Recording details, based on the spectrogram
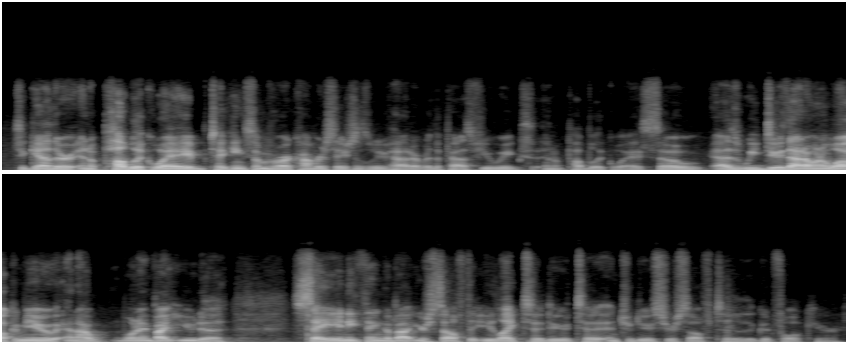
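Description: A man who is a pastor, reading scripture and then earnestly welcoming a guest into a conversation during a church service. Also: mid-range voice. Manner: earnest, heartfelt, with some restarts. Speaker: Presbyterian pastor and podcaster hosting a conversation. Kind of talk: worship-service dialogue, welcoming and introducing a guest.

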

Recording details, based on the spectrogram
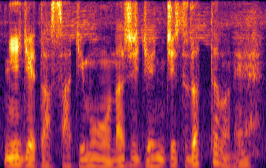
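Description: An actor voicing a weary male high-school teacher who talks in a dry, wry, world-weary way. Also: normal speed, mellow, a little hiss or hum, natural voice. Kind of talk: voice drama acting.

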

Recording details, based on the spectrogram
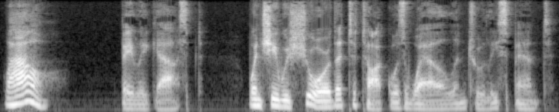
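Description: A man reading a story aloud in measured, scripted narration. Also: deep voice, big pitch swings, breathy edge, dry recording, studio quality. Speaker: story reader.

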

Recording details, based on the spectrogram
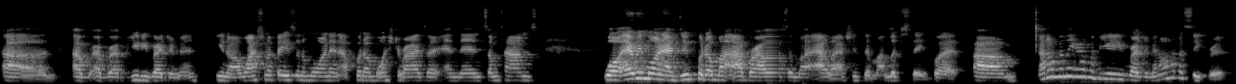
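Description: Woman, podcast co-host, casual and reflective, bright tone, echoey room. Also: on the low side, fast, creaky. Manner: chatty and reflective, laughs easily. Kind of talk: casual live-stream chat.

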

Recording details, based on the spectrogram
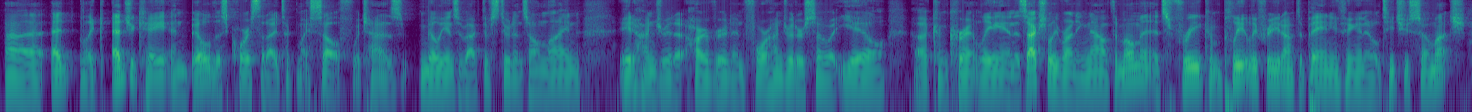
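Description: A man's voice: on the low side, steady tone, a little fast, vocal fry. A man from Venezuela, in his thirties, chatting eagerly as an interview guest, rambling with lots of fillers and restarts. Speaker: podcast guest. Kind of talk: casual interview storytelling.

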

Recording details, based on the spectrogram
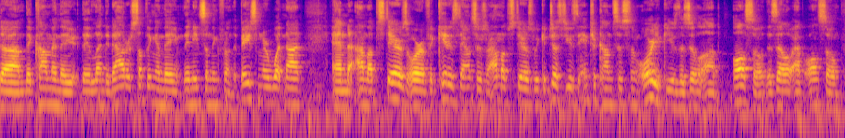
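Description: A man's voice: medium pitch, fairly even intonation, fairly quick, a little hiss or hum. A middle-aged American man hosting a casual solo podcast, talking in an enthusiastic, emphatic way and often repeating himself. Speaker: podcast host. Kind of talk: casual solo podcast talk, tip of the day.

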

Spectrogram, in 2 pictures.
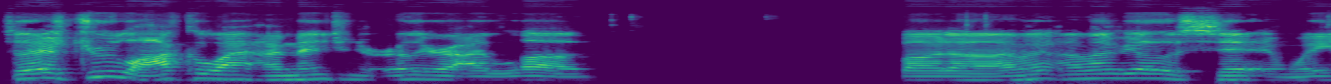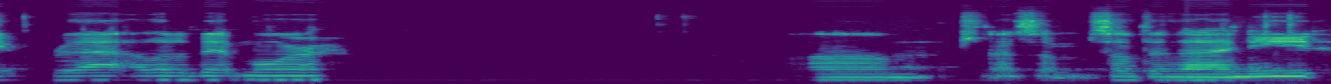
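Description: A man hosting a podcast, thinking aloud in a casual, rambling way, his voice a little raspy and worn. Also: medium pitch, measured pace, pauses often, a bit bright. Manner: rambling, laid-back, self-correcting. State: slightly raspy, tired voice. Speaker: podcast host. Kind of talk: casual thinking aloud during a fantasy draft.

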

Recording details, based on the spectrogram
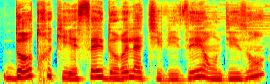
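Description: A woman's voice: medium pitch, animated, normal speed, vocal fry, darkish tone. Lebanese woman with a rolled R. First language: Arabic. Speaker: guest reader. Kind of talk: reading a personal essay aloud.

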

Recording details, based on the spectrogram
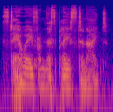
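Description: A hoarse, croaking whisper of a storybook boy posing as a stern ghostly baron, performed by a woman. The delivery is hushed and commanding. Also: rumbling low, fairly even intonation, a little slow, voice pushed down, full character voice.

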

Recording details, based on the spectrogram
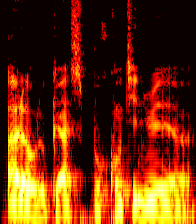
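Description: A young man from Belgium with a fairly low voice hosts a political talk podcast. He argues with conviction and lifts his voice to stress each key point, in a relaxed conversational way. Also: normal speed, soft background music. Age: young adult. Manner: earnest, emphatic, rises in pitch on key points. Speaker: podcast host.

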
